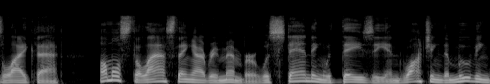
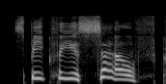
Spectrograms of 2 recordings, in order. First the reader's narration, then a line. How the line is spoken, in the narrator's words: cried Miss Bedecker violently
